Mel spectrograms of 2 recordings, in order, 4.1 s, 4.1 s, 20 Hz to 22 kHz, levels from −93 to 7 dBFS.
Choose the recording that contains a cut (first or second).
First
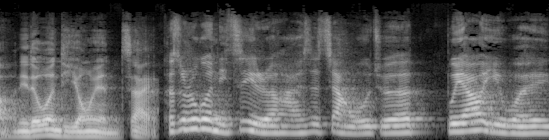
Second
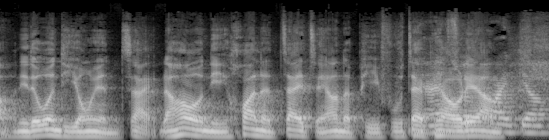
first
